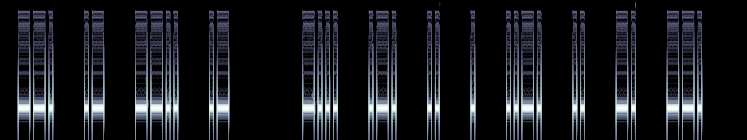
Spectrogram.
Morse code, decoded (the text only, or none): GAZA BRIEFING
